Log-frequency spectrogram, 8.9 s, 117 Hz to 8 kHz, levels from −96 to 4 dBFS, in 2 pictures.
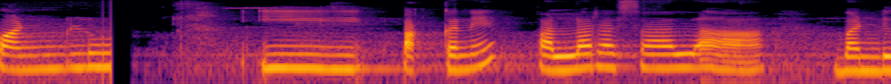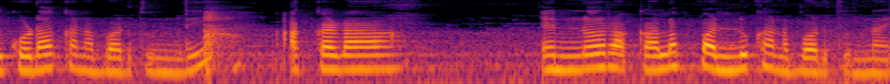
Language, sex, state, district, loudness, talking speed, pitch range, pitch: Telugu, female, Andhra Pradesh, Guntur, -20 LUFS, 85 wpm, 235-265 Hz, 250 Hz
